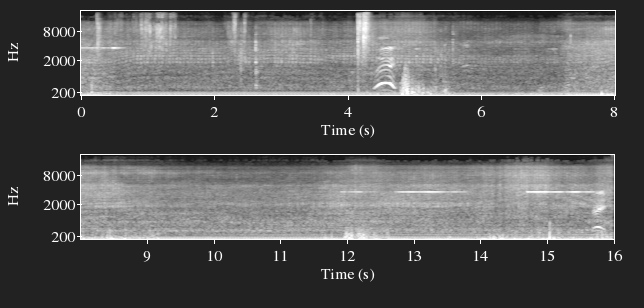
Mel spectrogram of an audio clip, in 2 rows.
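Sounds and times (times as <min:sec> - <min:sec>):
machinery engine running: 0:00.0 - 0:16.0.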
